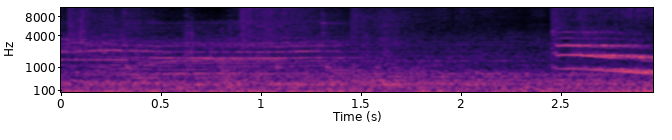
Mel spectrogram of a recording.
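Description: A cartoonish cat meows in the Lego Batman video game, with two or three short pitched cries over a steady background of game music and ambience, the last cry rising clearly near the end.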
